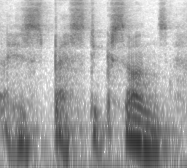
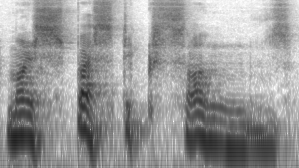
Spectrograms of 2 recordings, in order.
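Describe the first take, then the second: First: Said in the usual way. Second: Slow, drawn-out mock of Frank; imitating Frank. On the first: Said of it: "He used to call us his". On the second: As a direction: drag out the words the way Frank sneered them. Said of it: "he used to say".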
